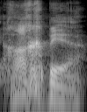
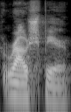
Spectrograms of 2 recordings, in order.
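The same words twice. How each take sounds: First: Rauchbier with a throaty German ch; German pronunciation. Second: Rauchbier anglicized as ROWSH-beer; American pronunciation. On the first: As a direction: say Rauchbier the German way, ch as in Bach, soft final r. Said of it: "in German, I guess they say". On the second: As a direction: say Rauchbier with an English sh and a clear final r. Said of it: "in English, we say". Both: Shown as a demonstration.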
